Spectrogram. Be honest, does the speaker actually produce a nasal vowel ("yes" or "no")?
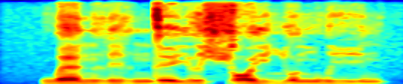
no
